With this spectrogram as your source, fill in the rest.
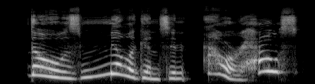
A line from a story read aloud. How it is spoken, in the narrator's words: cried Mabel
